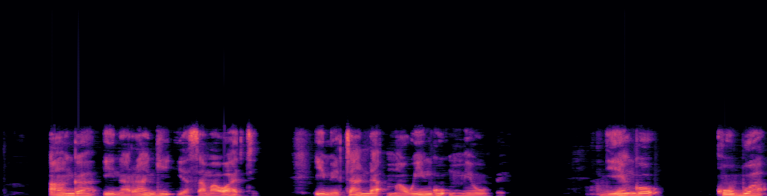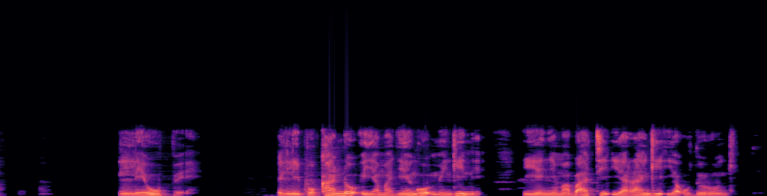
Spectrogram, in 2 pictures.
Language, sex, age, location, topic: Swahili, female, 18-24, Mombasa, government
